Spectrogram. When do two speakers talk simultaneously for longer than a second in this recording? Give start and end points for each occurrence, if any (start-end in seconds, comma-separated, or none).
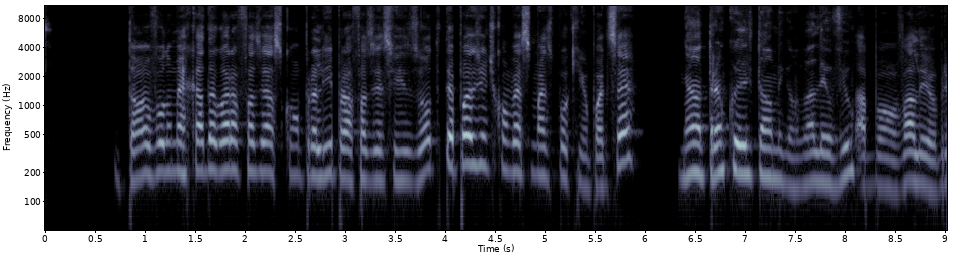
none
